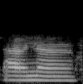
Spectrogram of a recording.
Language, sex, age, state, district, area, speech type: Telugu, female, 18-30, Telangana, Jayashankar, rural, conversation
